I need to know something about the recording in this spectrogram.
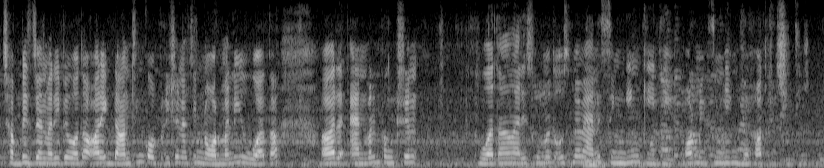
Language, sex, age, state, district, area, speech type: Urdu, female, 18-30, Delhi, Central Delhi, rural, spontaneous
